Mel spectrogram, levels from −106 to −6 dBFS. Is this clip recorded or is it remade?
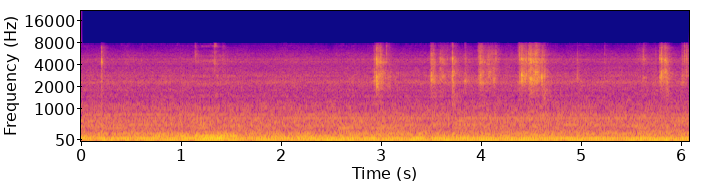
remade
